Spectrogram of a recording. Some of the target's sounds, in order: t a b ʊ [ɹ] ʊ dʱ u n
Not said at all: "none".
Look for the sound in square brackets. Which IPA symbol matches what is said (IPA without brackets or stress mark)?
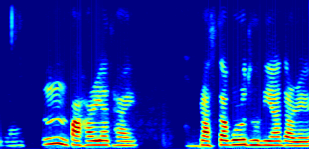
ɹ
